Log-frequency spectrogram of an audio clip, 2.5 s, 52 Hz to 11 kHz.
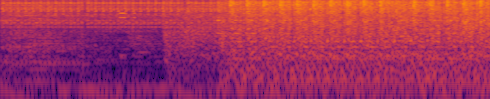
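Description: Linear cannon fire from a mech in Armored Core 3, a heavy, continuous, roaring barrage that grows louder and denser halfway through, close and with no talking.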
